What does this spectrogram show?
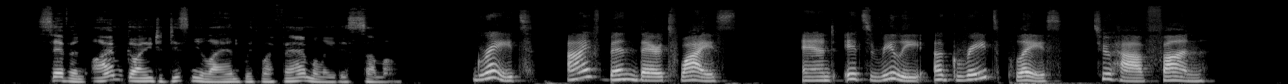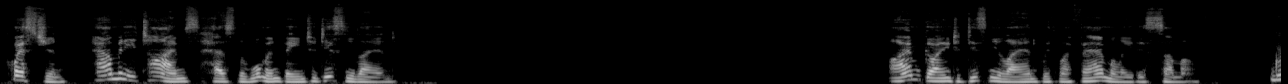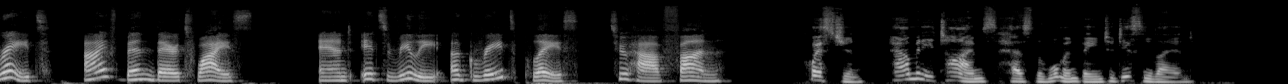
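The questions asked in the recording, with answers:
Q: how many times has the woman been to Disneyland?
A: Twice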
